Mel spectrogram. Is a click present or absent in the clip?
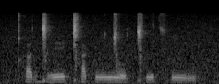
present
